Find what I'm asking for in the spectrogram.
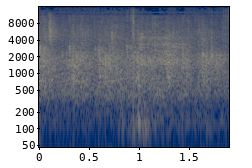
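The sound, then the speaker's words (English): Audience applause welcoming a guest preacher at a Meadowbrook church service, a dense, steady wash of clapping that continues without pause throughout. “Give him a hand. Let's give him a big Meadowbrook welcome.”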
